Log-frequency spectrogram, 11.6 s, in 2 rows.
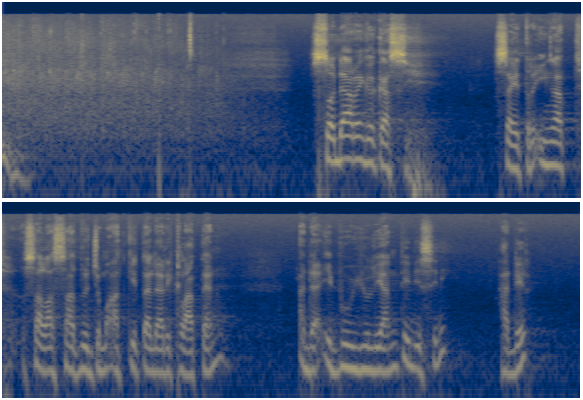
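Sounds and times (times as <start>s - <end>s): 
crowd audience applause: 0.0s - 2.5s
speech: 3.2s - 4.4s, 5.0s - 8.1s, 8.8s - 11.2s.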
